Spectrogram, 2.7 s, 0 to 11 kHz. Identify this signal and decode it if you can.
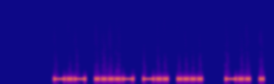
Morse code, heard as a keyed tone, about 34 wpm, 700 Hz. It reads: K4DH DE
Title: USA Callsign DE Callsign 35wpm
